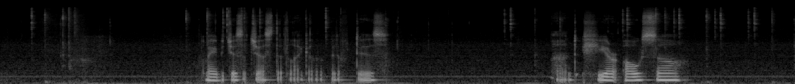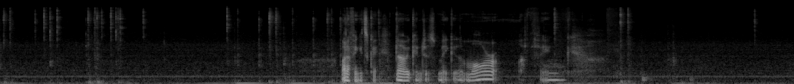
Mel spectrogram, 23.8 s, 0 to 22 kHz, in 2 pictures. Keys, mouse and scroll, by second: 0.8 ctrl+z, 3.2 alt+shift+click, 3.7 click, 4.9 middle click, 7.4 click, 7.9 middle click, 9.2 click, 9.9 click, 10.6 shift+click, 10.6 shift+click, 11.8 c, 13.1 c, 13.9 click, 15.3 middle click, 15.8 Tab, 15.9 scroll down 2, 16.1 middle click, 16.7 shift+middle click, 17.4 click, 21.1 KP_7, 21.8-22.1 scroll down 1, 23.1 click.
